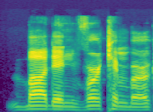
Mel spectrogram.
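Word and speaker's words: Baden-Württemberg: Germany a place called baden-writtenberg I do I I know that in Germany doublets are pronounced like V so I don't know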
